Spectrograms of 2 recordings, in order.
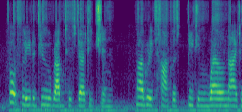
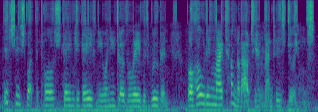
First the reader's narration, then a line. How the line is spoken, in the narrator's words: remarked, in a quiet tone of voice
